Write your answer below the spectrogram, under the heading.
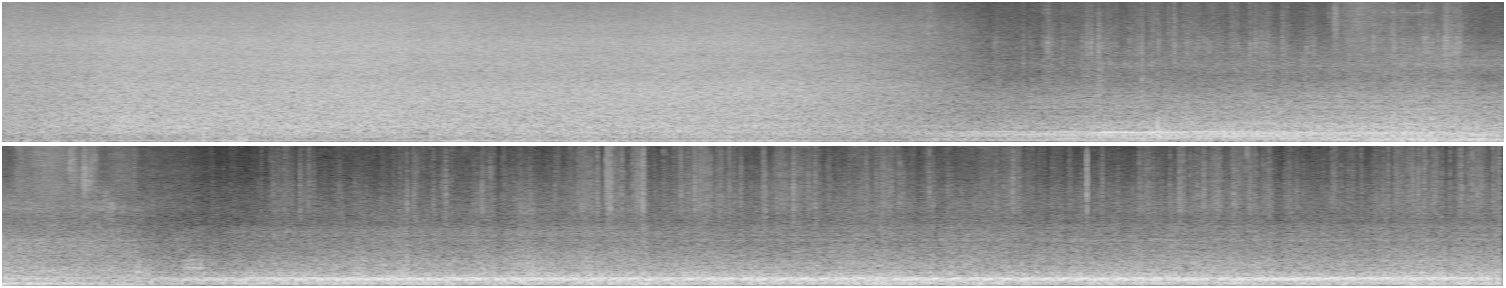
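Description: Wind rushing and buffeting loudly for about the first nine seconds, then dying away to leave the steady low drone of the car's engine and tyres heard inside the cabin. The drone grows louder after about seventeen seconds.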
